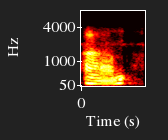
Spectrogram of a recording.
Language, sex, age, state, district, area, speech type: Urdu, male, 45-60, Bihar, Saharsa, rural, conversation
